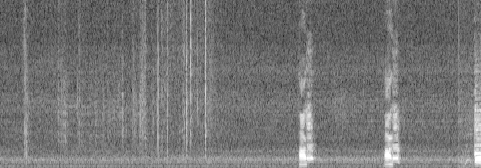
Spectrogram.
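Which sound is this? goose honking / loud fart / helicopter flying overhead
goose honking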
